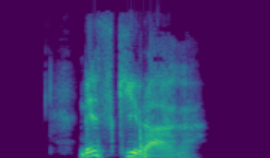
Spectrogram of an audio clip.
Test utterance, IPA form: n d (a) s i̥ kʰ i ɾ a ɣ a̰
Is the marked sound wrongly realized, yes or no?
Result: yes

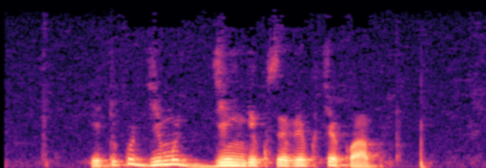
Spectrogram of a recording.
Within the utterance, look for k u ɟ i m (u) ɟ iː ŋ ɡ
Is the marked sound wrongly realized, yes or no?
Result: no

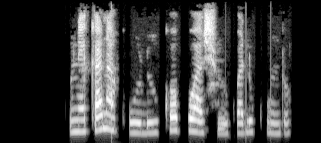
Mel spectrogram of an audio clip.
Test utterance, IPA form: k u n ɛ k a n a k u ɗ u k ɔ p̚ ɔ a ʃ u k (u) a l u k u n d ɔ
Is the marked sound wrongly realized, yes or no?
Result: yes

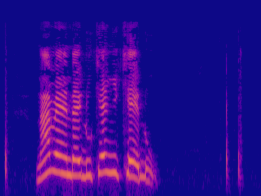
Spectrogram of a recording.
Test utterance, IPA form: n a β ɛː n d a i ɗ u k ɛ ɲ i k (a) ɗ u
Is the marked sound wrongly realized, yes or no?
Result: yes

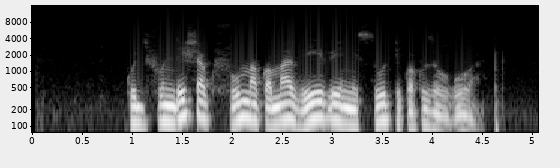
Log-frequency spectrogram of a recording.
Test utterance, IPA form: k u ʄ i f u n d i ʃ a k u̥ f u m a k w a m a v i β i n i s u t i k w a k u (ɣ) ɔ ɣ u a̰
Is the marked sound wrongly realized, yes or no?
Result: yes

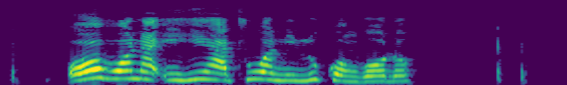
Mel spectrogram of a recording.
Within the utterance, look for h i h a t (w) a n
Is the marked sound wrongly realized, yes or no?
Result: yes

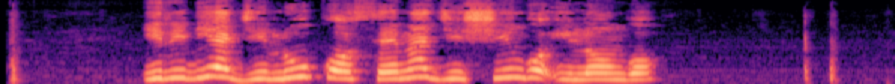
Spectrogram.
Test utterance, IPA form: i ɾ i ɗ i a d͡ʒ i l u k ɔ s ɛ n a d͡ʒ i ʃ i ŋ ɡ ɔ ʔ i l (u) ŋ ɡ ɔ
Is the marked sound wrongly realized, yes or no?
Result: yes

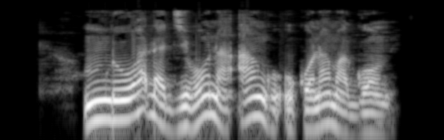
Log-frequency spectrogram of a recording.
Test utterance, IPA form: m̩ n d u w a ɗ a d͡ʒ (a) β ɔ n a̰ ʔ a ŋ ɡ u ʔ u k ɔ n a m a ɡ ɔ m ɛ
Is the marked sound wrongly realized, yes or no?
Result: yes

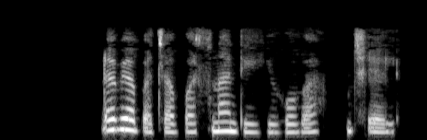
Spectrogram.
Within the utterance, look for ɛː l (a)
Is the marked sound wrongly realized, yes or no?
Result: yes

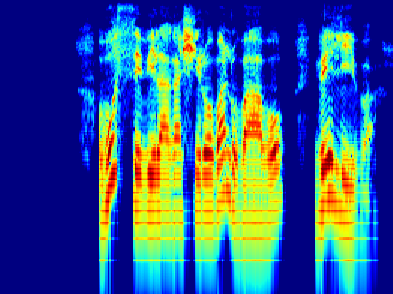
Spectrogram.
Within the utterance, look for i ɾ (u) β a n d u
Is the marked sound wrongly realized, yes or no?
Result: yes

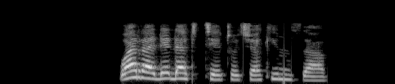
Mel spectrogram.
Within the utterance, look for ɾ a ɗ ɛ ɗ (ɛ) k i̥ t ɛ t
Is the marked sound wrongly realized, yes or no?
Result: yes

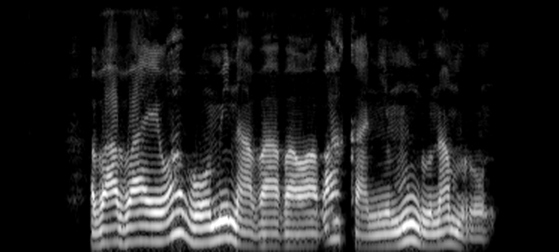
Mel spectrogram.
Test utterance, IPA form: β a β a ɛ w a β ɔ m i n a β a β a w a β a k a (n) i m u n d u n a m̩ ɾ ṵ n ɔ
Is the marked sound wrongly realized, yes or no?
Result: no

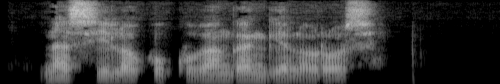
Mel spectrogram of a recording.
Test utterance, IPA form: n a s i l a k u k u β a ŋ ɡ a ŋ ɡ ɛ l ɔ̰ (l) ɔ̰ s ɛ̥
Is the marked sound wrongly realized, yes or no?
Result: yes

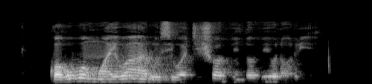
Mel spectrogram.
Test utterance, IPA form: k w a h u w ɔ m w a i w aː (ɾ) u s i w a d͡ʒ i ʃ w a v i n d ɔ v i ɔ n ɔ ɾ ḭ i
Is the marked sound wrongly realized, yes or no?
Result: no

